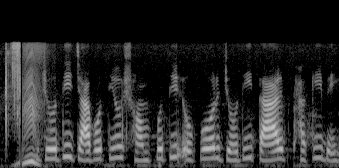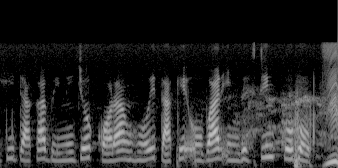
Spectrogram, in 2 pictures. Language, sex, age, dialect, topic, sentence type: Bengali, female, 18-24, Rajbangshi, banking, statement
